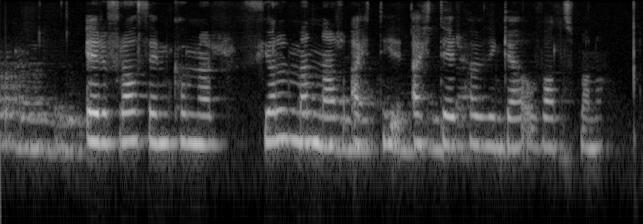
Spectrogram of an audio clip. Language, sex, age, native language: Icelandic, female, 18-19, Icelandic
